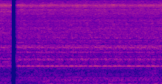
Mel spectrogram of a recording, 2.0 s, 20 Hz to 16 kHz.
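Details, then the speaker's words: eMachines eTower 266 PC from 1998–1999 at power-on: steady high constant whine over airy rush, fan sounds awful; unclear whether the power supply fan or the CPU fan, later thought to be the CPU fan. "I think that fan sounds awful though I don't know if it's the uh power supply fan or the CPU fan"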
